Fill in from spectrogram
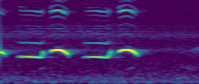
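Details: Female Black-throated laughingthrush, old and wild, with the ro call used to make captive males sing: two paired whistles, each a lower note swinging up into a higher, louder one.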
